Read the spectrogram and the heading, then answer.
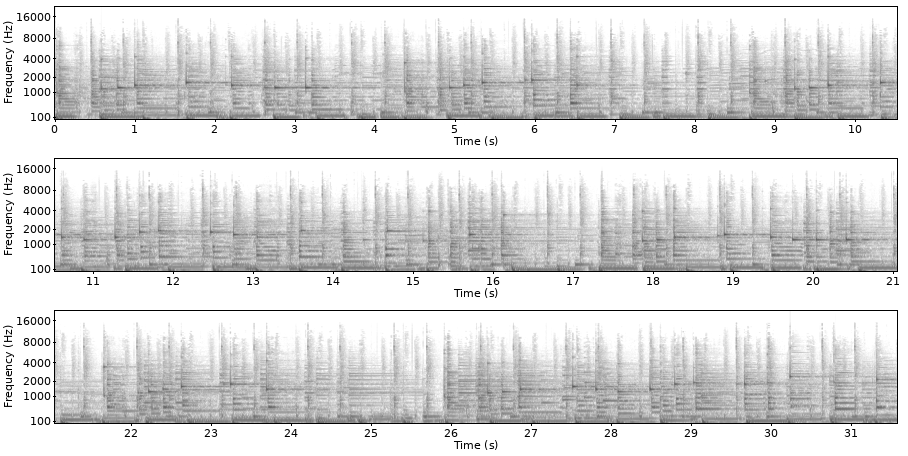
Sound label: banjo bango xylo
